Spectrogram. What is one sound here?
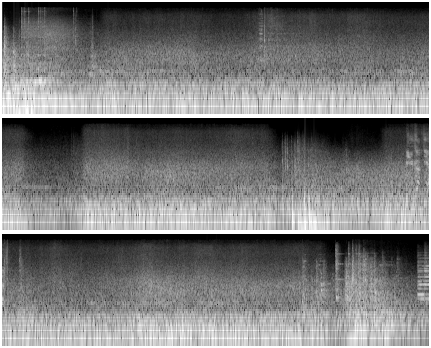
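Water rushes and splashes along a ship's hull.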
